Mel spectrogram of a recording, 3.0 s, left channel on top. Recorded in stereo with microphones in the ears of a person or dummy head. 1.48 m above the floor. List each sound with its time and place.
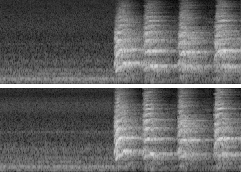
1.4 s a dog barking: 70° right (ahead or behind), 3 m; by 3.0 s 65° right (ahead or behind), 4 m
